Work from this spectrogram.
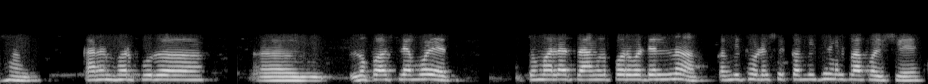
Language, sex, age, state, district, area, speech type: Marathi, female, 45-60, Maharashtra, Thane, rural, conversation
